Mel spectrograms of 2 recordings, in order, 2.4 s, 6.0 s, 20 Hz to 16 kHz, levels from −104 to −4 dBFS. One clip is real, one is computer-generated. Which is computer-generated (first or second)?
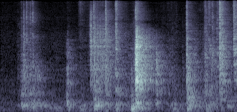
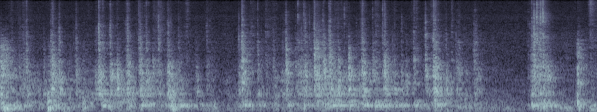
first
